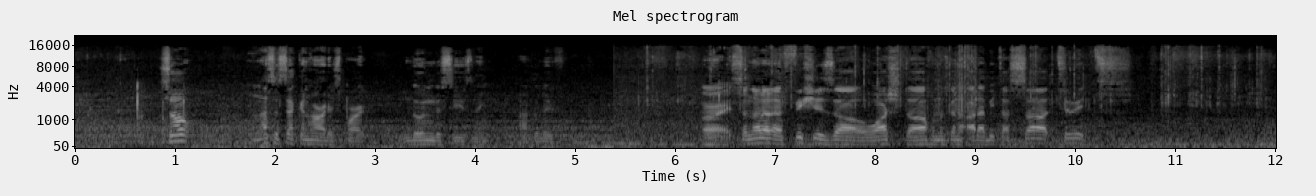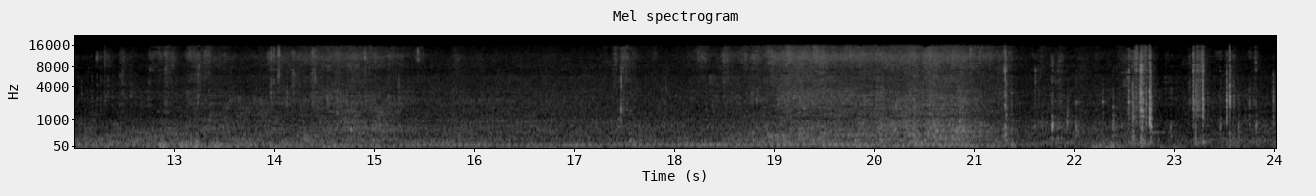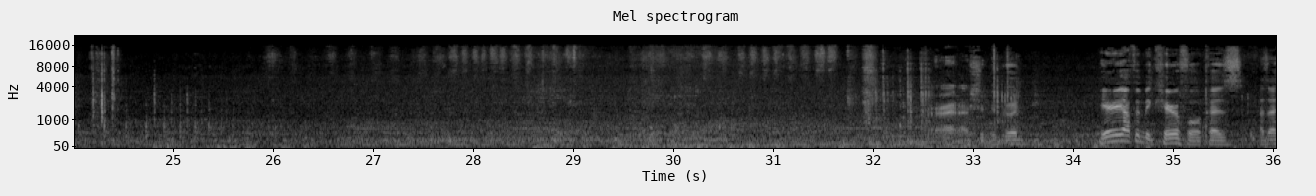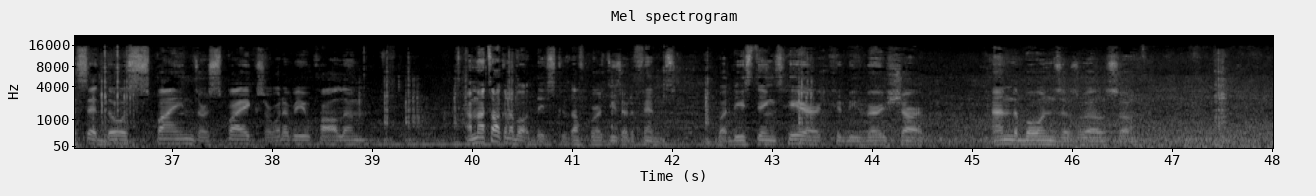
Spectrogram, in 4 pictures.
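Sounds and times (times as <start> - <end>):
low outdoor rumble: 0.0 - 48.0.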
